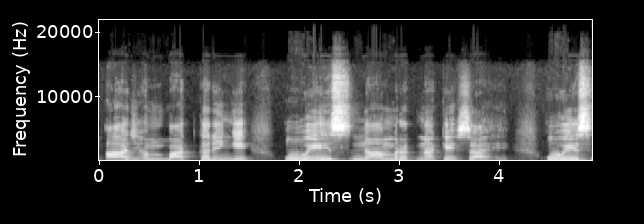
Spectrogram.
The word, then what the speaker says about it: اویس: یہ نام ہے اویس۔ آج کل بہت سارے لوگ اس کو غلط بولتے ہیں، اویس بولتے ہیں، آویش خان بولتے ہیں۔ جیسا کہ کوئی کرکٹر ہے، اس کا نام بھی اسی طرح بولا جاتا ہے۔ تو بہرحال یہ صحیح ہے اویس، اویس اس طرح اس کا تلفظ کیا جائے۔ نام کے سلسلے میں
